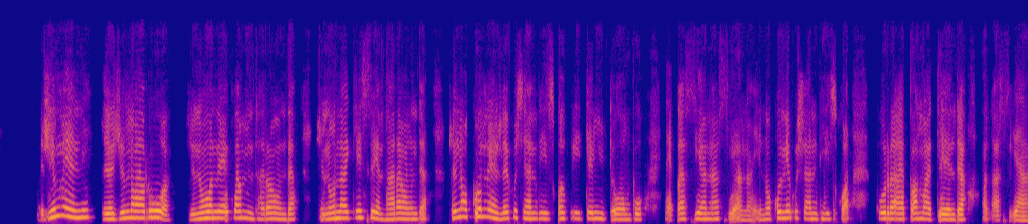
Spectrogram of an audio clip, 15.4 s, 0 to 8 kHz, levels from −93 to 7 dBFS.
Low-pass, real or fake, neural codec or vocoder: 7.2 kHz; fake; codec, 24 kHz, 1.5 kbps, HILCodec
